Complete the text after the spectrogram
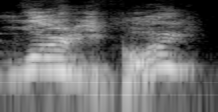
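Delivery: put-on high, soft, chirpy clean-cut kid voice; wholesome 1950s kid. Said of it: "the equivalent of "Hiya, pal".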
